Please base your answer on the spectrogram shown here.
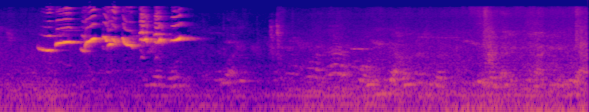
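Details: Oriental magpie-robin giving a quick burst of bright, varied whistled notes for under two seconds, followed by a person talking quietly in the room.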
